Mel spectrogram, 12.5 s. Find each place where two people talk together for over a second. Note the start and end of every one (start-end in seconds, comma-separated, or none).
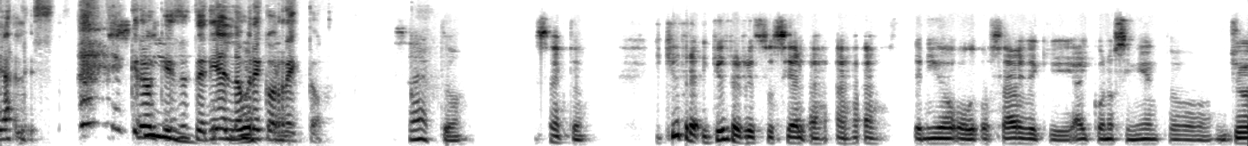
1.3-3.0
